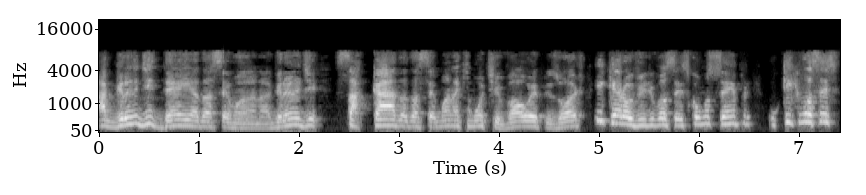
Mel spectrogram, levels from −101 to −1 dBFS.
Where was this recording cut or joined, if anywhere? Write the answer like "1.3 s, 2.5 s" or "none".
3.7 s, 4.9 s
